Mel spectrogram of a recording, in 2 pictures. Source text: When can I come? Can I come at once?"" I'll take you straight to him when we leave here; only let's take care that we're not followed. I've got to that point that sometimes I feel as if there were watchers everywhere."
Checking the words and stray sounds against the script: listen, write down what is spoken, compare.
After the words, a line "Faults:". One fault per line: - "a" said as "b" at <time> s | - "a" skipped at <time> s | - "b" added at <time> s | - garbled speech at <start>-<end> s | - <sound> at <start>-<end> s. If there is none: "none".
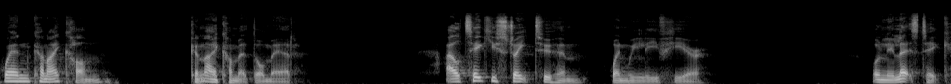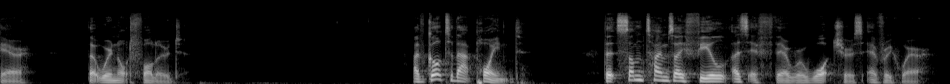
When can I come? Can I come at domer?"" I'll take you straight to him when we leave here; only let's take care that we're not followed. I've got to that point that sometimes I feel as if there were watchers everywhere."
Faults:
- "once" said as "domer" at 2.5 s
